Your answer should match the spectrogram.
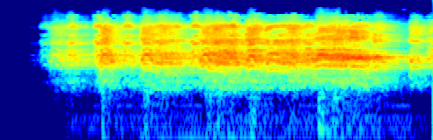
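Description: A flock of crows cawing all at once, a dense overlapping mass of calls that comes in about half a second in, swells about a second in, and starts to fade near the end.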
